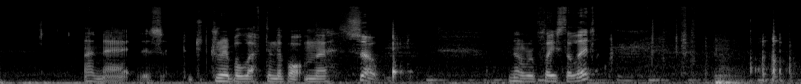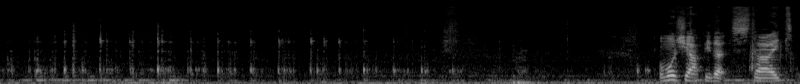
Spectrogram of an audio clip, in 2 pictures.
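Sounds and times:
cap knock: 0:03.9 - 0:04.2
cap clicking as screwed: 0:06.0 - 0:12.4.

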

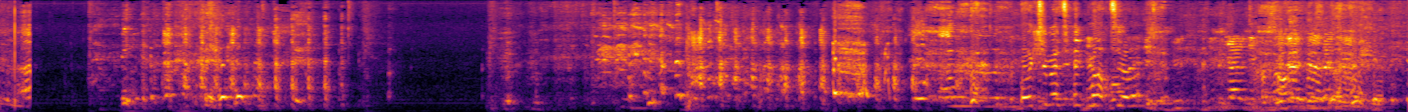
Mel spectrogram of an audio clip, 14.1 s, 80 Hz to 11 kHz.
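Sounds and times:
people laughing: 0:00.0 - 0:04.0, 0:04.8 - 0:14.0.

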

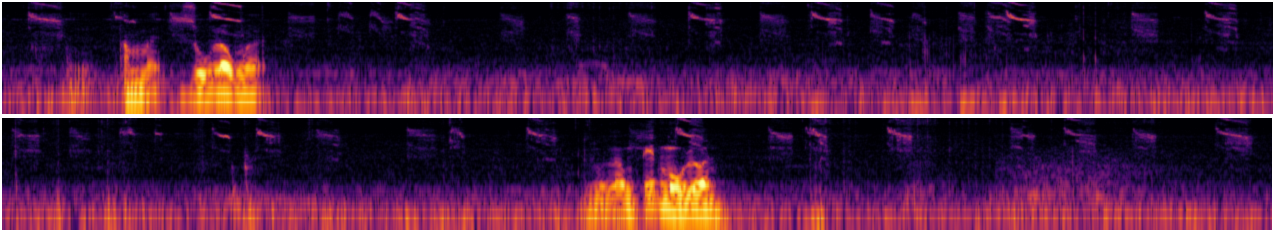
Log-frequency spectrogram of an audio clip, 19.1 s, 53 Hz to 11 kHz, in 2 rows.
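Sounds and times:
birds chirping: 0:00.0 - 0:19.0.

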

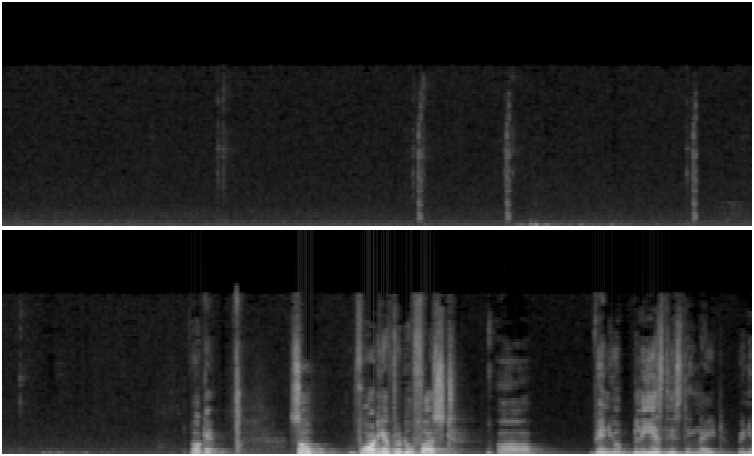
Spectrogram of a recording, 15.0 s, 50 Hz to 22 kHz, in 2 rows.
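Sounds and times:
faint room hiss: 0:00.0 - 0:15.0
computer mouse clicks: 0:02.1 - 0:02.4, 0:04.1 - 0:04.3, 0:05.0 - 0:05.2, 0:06.8 - 0:07.0
low muffled rumble: 0:05.1 - 0:06.5, 0:07.9 - 0:08.8.

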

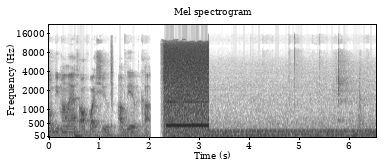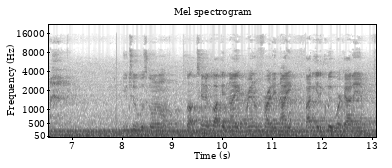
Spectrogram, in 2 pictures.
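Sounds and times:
tv static burst: 0:02.2 - 0:03.2
steady beep: 0:02.3 - 0:03.2
steady low hum: 0:02.4 - 0:13.0.

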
